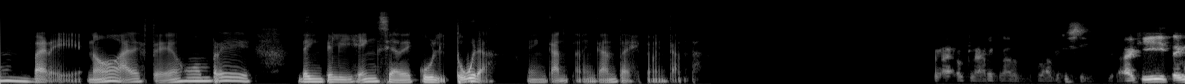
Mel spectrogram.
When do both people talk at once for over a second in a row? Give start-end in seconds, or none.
none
